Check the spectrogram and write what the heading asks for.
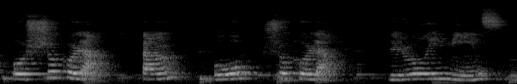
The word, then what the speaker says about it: chocolat: Pain au chocolat literally means bread at chocolate. Some people here call it chocolate croissant. It's a pain au chocolat. There's a T at the end of chocolat, but you don't pronounce it.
